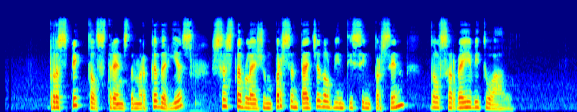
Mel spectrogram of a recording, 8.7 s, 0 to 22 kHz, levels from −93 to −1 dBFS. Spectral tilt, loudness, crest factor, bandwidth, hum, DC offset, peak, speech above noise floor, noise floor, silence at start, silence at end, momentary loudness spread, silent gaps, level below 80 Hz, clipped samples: -4 dB/octave; -22 LUFS; 20 dB; 11.5 kHz; none; under 0.1%; -2 dBFS; 45 dB; -67 dBFS; 0.75 s; 0.95 s; 9 LU; none; -66 dBFS; under 0.1%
